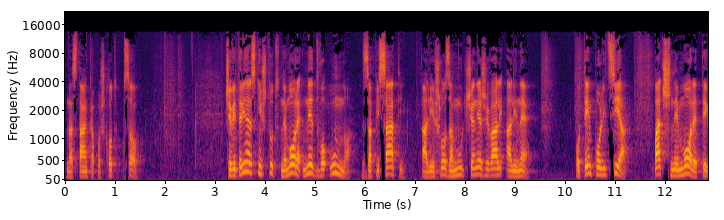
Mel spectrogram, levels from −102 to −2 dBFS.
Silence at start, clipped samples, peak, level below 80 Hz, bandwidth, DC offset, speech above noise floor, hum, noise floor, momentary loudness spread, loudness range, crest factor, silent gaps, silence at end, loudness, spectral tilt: 0.05 s; under 0.1%; -4 dBFS; -68 dBFS; 13.5 kHz; under 0.1%; 36 dB; none; -61 dBFS; 13 LU; 3 LU; 22 dB; none; 0 s; -25 LUFS; -3 dB/octave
